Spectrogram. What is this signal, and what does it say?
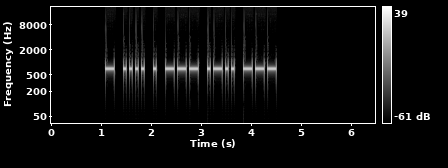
Morse code, heard as a keyed tone, about 20 wpm, 700 Hz. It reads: THEOLO
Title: Build A Word - 2 Letters At A Time - 8-Letter Words - 20wpm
